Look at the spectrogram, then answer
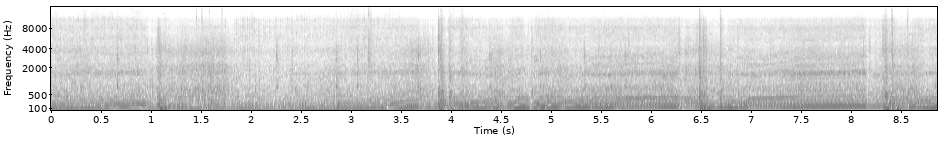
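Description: Car engine running in the video game Mafia: The Old Country, a steady low hum that rises and falls in pitch as the car drives and shifts, with a few sharp knocks.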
